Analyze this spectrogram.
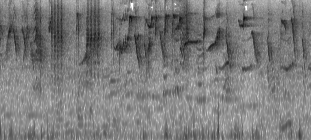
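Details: Long-tailed shrike in full varied song at a singing practice contest in Manden, mixing many imitated phrases: high whistles, rapid chirps and swooping notes. Low thumps and crowd noise sound underneath.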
